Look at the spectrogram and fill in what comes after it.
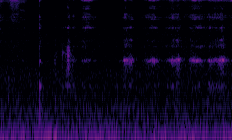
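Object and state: Empty ribbed tin can.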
